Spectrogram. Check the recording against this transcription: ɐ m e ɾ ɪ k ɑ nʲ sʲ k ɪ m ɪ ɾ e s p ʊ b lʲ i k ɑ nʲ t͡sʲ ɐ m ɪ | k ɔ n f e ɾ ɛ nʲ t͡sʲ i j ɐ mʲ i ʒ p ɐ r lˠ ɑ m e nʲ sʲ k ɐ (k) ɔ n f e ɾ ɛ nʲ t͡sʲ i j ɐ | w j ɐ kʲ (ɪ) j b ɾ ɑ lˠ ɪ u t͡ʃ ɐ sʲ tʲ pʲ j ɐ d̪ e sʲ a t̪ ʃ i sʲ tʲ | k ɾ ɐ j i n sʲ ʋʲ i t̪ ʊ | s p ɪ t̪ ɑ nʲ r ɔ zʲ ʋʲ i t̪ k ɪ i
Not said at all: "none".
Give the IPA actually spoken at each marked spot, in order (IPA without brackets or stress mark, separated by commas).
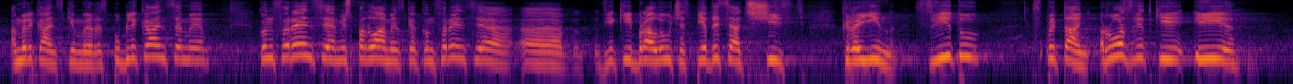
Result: k, i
